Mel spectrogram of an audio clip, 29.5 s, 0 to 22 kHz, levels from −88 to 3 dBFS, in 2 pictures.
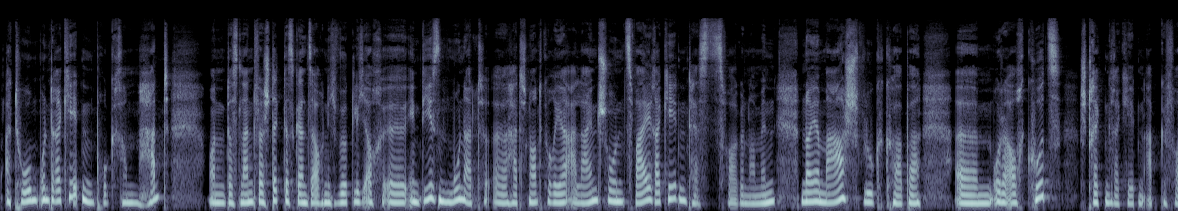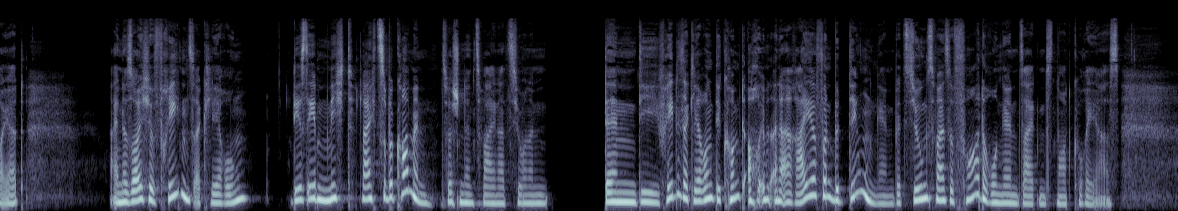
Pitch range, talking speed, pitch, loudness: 160-220 Hz, 125 wpm, 180 Hz, -22 LUFS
